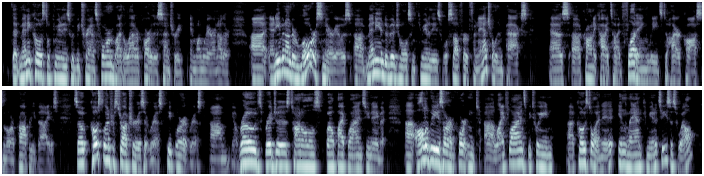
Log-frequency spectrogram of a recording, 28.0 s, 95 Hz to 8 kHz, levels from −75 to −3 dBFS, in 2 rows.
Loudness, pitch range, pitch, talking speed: -20 LUFS, 120-160 Hz, 135 Hz, 185 wpm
